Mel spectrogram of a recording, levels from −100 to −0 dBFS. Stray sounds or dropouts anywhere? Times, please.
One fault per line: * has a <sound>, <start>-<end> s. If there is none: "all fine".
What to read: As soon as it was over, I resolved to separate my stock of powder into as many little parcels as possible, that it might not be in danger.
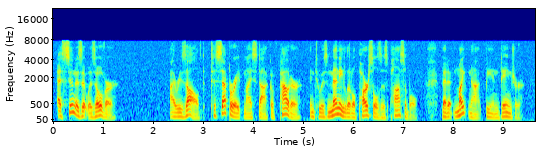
all fine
